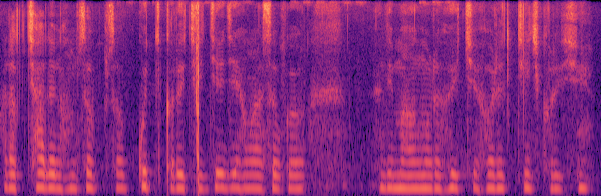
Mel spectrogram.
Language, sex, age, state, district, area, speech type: Maithili, female, 30-45, Bihar, Madhubani, rural, spontaneous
